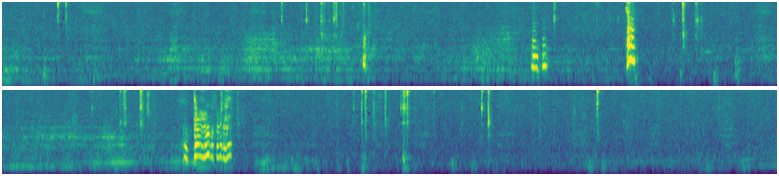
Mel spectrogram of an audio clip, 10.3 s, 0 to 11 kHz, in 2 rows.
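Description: Faint clicks and taps of small plastic parts, screws and wiring being handled while the parts-cooling blower fan is fitted to a 3D printer's print head. The sharpest click comes about four seconds in, a short rattling cluster around six and a half seconds, with faint wavering low tones underneath.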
